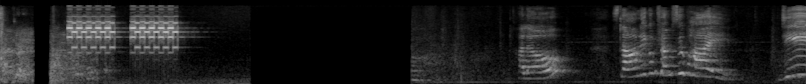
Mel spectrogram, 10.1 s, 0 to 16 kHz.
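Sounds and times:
electronic telephone ringing: 0.8 - 2.6.

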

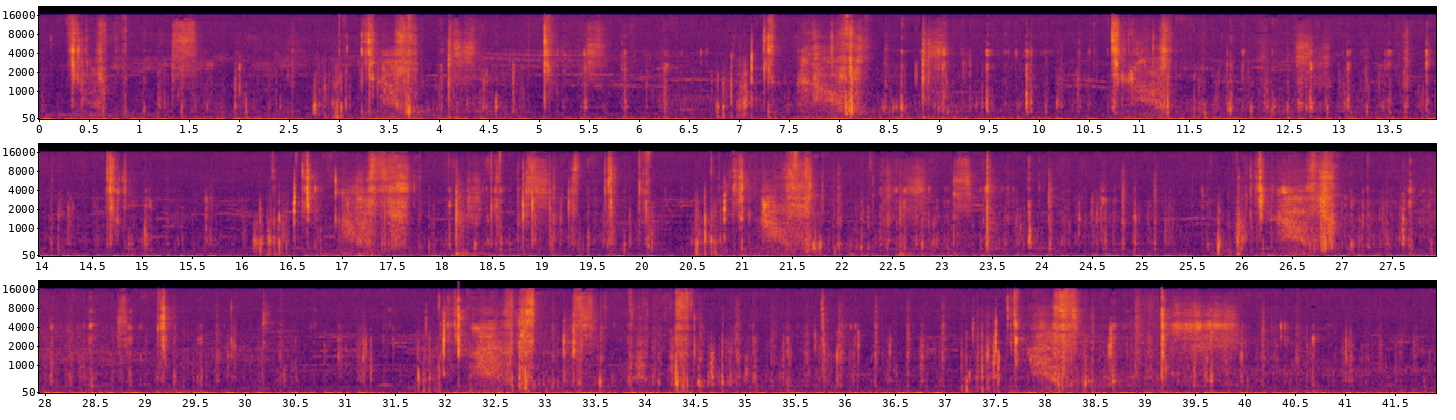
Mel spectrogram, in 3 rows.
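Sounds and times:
person chewing: 0.0 - 41.9.

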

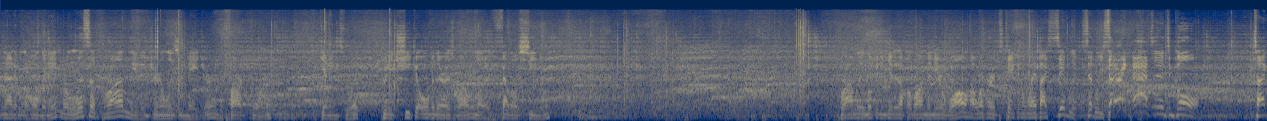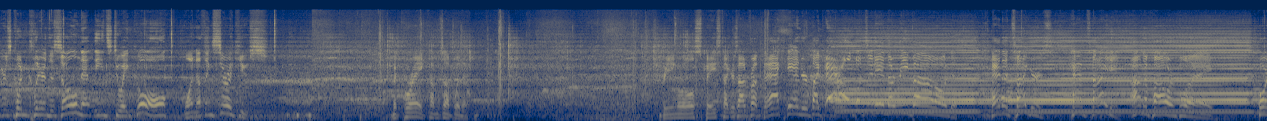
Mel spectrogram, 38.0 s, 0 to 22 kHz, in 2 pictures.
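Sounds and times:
distant crowd voices: 0.0 - 38.0
hockey game on ice: 0.0 - 38.0.

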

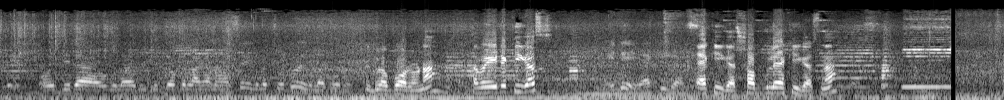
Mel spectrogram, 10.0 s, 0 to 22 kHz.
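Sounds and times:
vehicle horns: 0.0 - 2.7, 3.8 - 6.0, 7.3 - 9.6
traffic rumble: 0.0 - 10.0.

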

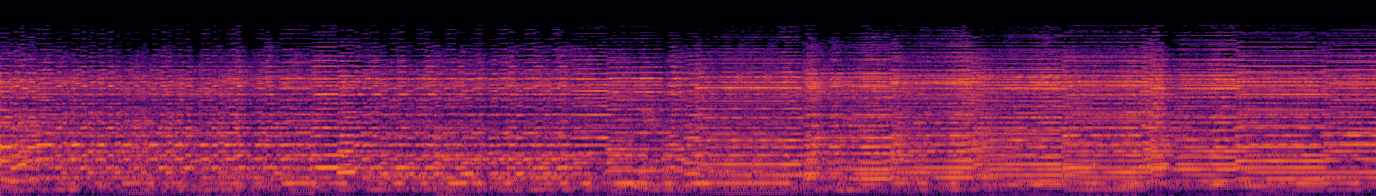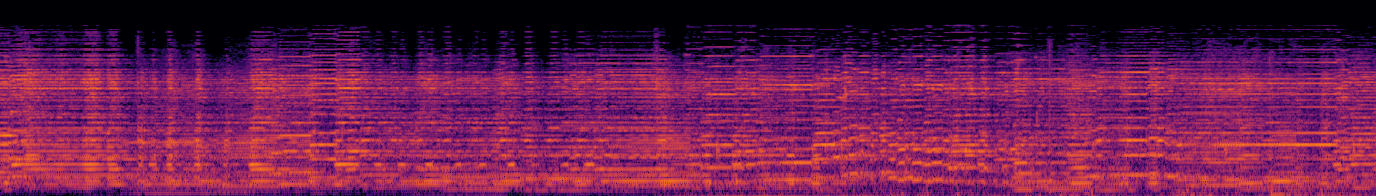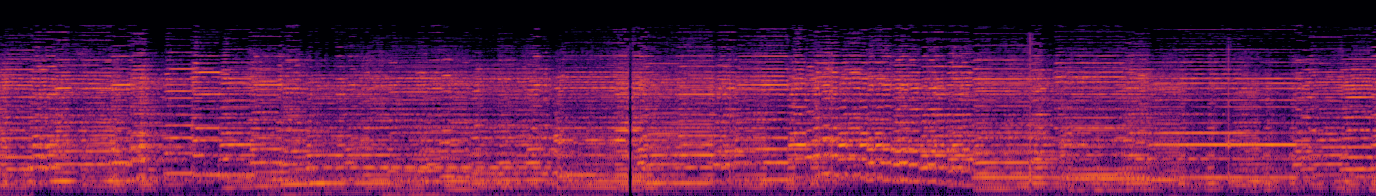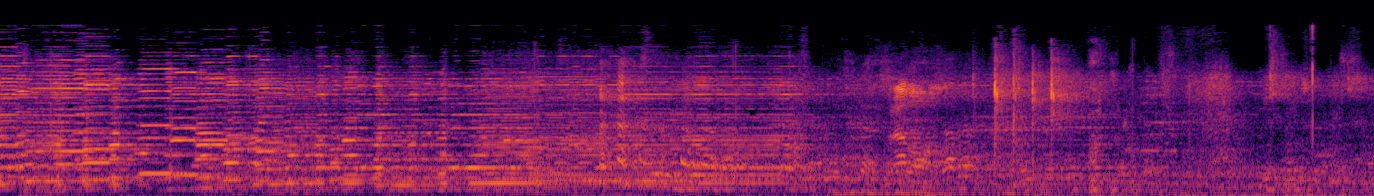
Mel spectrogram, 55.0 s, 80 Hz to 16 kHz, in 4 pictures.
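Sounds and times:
accordions playing a folk tune: 0.0 - 50.4.

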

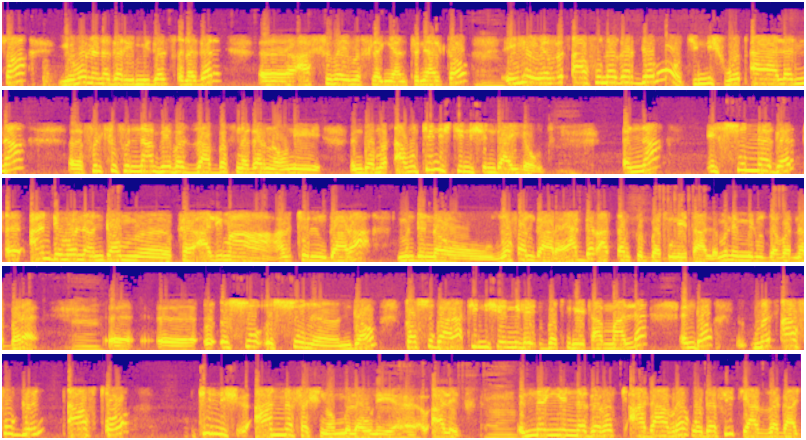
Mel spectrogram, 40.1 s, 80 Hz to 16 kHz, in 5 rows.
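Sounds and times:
person talking: 0.0 - 33.4, 34.0 - 40.0
man talking over phone: 24.8 - 25.1, 35.9 - 37.3.

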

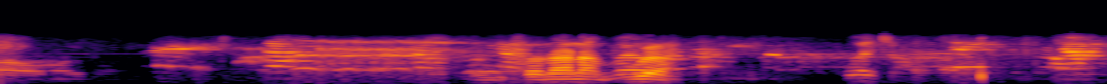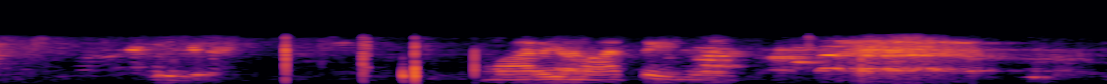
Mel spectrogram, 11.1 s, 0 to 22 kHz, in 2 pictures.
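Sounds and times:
rooster crowing: 1.2 - 2.6, 9.4 - 11.0.

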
